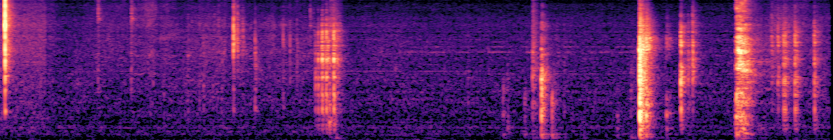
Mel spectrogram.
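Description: Handling noise of a small travel iron and a folded cloth on a desk: a sharp click at the very start, then a few separate soft knocks and rustles with quiet in between.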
